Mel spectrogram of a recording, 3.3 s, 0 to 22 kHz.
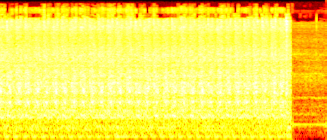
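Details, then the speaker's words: Crash-damaged Audi A4 TFSI 35 with a replacement engine, coil packs disconnected, cranking to build oil pressure: brisk even cranking of three to four beats a second without firing, then cuts off; healthy, no grounds or sensors apparently missed. "But yeah, really happy it's cranking. So to me, that sounds like I've not missed any grounds or sensors off."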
